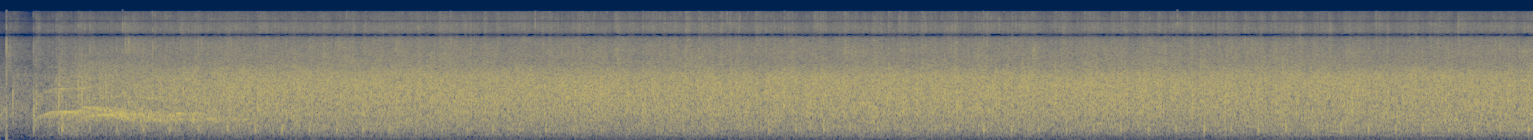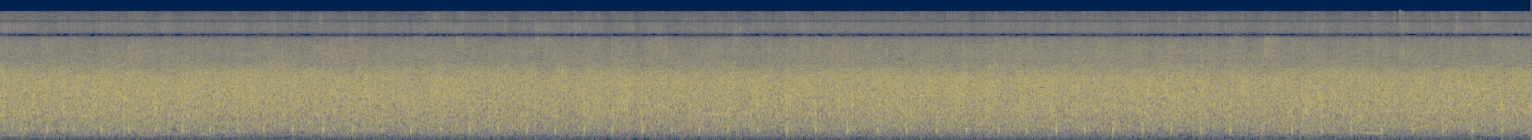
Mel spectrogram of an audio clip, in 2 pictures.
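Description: Audience applause that starts about half a second in, right after the choir's singing stops, and goes on steadily and evenly.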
